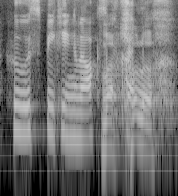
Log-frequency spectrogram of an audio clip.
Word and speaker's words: MacCulloch: Professor Diarmuid MacMulloch, who is speaking in Oxford. MacCulloch. Not MacMulloch. MacCulloch, I'm so sorry.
